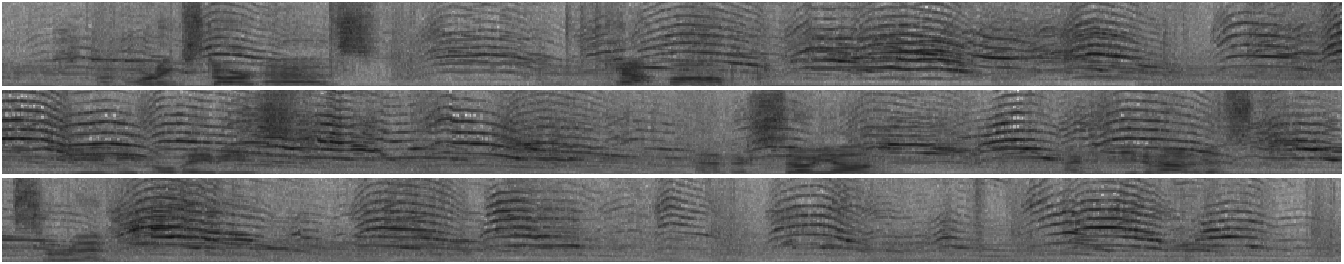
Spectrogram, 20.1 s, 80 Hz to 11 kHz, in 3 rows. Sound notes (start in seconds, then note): 15.5 kittens meowing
